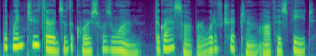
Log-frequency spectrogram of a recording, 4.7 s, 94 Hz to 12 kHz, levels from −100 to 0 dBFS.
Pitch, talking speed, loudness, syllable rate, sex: 160 Hz, 230 wpm, -19 LUFS, 5.0 syllables/s, female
